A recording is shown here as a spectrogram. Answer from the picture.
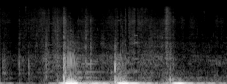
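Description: Three heavy thumps about half a second apart as a cardboard case of hobby boxes is handled and boxes are pulled out of it, loud against the microphone.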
